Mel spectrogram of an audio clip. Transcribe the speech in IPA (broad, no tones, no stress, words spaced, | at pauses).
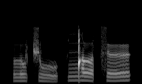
lut͡ʃu | ŋ͡ǃɤ t͡sø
